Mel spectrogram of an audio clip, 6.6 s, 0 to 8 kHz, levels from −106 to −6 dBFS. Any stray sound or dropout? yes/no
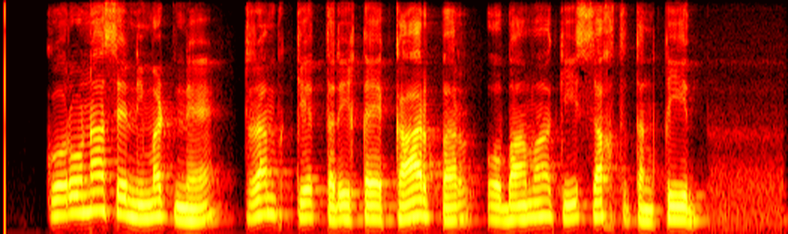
no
